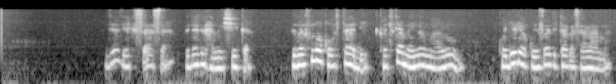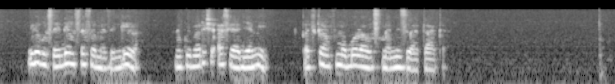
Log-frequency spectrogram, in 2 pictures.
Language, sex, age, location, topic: Swahili, female, 18-24, Dar es Salaam, government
